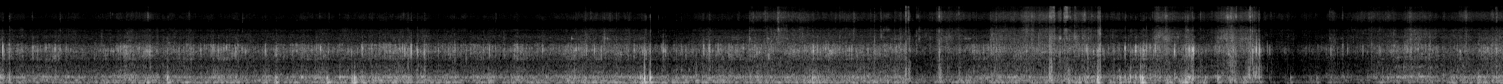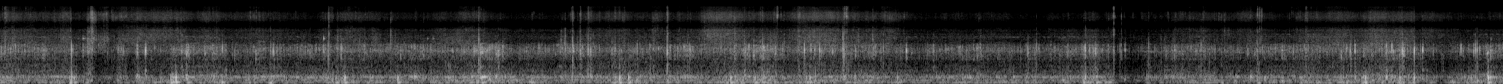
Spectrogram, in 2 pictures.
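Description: Mountain bike rolling over a rough dirt singletrack, heard through a camera mounted on the bike: a constant rattle and knocking of the bike with tyre and trail noise, easing briefly about halfway through.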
